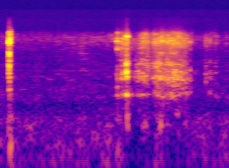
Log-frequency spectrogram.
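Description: A sharp click, then about a second later two more clicks and a short rustling scrape, like objects being picked up and handled.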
